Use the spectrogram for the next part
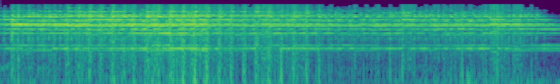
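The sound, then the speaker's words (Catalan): A frantic, clamorous peal of all the church bells rung at once for visitors, a fairly festive toll though not the general feast-day peal, loud, with rapid overlapping strikes forming a dense metallic wall of sound that fades slightly at the end. “Quan ja porten molta estona de visita, a vegades va bé desestressar-se una miqueta i llavors fer un toc una mica boig amb totes les campanes, que no és, evidentment no és el toc general de festa, però bueno, també és un toc bastant festiu.”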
